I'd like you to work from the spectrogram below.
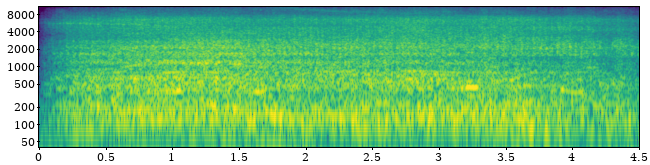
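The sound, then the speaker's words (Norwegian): A bus engine runs with a steady, loud rumble, holding an even drone for several seconds, with some faint indistinct voices mixed into the noise; buses carrying arrested Bolsonaro supporters to prison in Brazil. “Buss etter buss med arresterte Bolsonaro-tilhengere er på vei til fengselet.”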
